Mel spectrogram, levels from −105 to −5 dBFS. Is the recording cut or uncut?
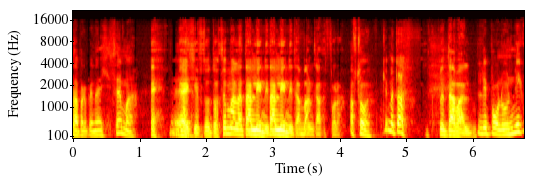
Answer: cut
